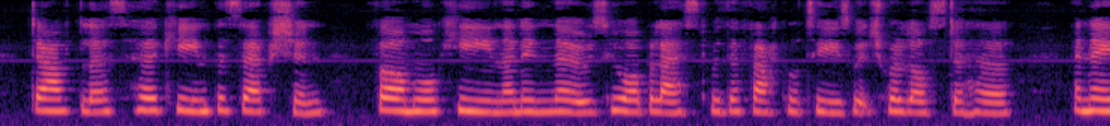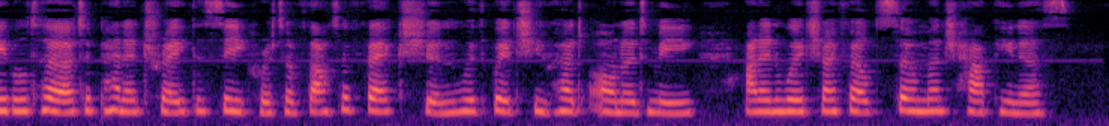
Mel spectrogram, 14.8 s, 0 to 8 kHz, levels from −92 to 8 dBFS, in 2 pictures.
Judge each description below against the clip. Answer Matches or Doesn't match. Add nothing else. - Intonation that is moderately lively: Doesn't match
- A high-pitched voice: Matches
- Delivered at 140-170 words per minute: Doesn't match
